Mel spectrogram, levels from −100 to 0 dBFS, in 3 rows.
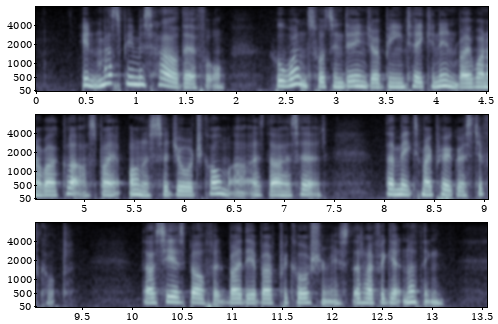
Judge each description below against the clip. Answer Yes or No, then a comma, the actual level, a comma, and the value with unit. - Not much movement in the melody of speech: No, average, 3.7 semitones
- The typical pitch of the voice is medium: Yes, medium, 165 Hz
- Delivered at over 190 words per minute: Yes, average, 200 wpm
